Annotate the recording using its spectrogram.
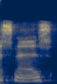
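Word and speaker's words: SNES: Super Nintendo entertainment system which is the only way to pronounce those names when I was a kid I had a Nez and a snares and I'd genuinely never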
